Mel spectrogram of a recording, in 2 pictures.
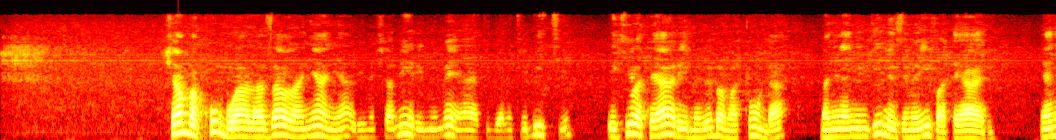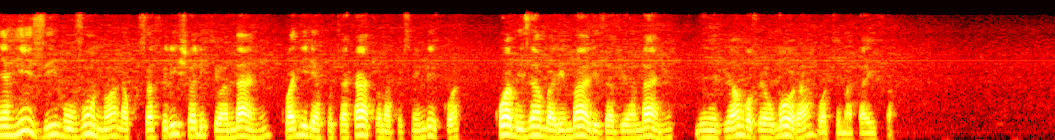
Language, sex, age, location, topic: Swahili, male, 25-35, Dar es Salaam, agriculture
